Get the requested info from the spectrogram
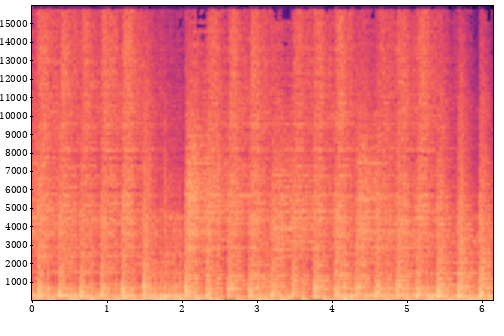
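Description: Live ska-punk band playing an instrumental passage with no vocals: drum kit keeping a steady, driving beat under electric bass, with the trombone joining near the end.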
